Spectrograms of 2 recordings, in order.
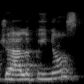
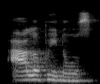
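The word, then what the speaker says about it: jalapeños: It is not jalapenos, it is jalapenos.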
